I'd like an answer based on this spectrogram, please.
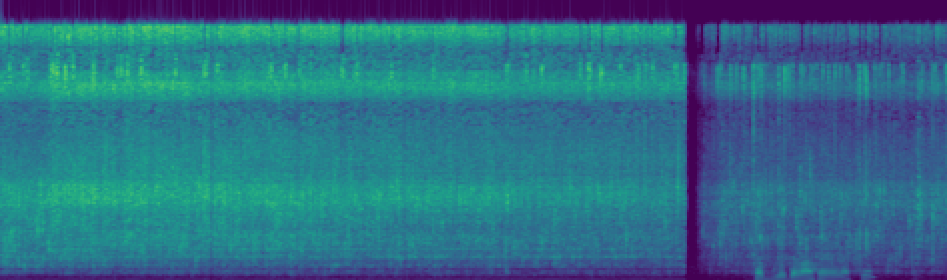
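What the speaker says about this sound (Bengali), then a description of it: "আর এখন দিয়ে দিচ্ছি মাছগুলো, ভেজে নিচ্ছি" Rohu fish pieces frying in hot oil in a kadai give a loud, steady sizzle for about seven seconds. Then the sound cuts and a voice speaks briefly over quieter frying.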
